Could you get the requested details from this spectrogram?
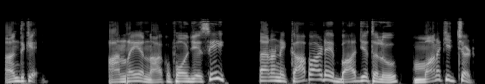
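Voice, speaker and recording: A man's voice: medium pitch, very animated, moderate pace, dry recording, lo-fi sound, lightly acted. An actor playing a talkative, theatrical young man who speaks in grand, long-winded phrases. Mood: grandiose. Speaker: actor in a TV serial. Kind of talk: TV serial acting.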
